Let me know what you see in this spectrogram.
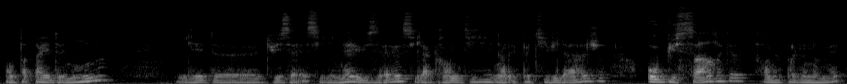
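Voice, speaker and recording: A man in his fifties from French Catalonia, telling stories about his youth in a lively way, with frequent hesitations and laughter. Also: sits low, normal speed, gravelly, a little hiss or hum. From French Catalonia, southern France. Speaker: interviewee. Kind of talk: personal reminiscing in conversation.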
